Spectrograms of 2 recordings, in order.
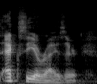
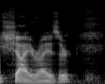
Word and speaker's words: Exia Riser: I did later find out that the X as a standalone character does not create the X sound, and it's more of a sh sound, and so it ends up properly being pronounced as Shirizer. But I didn't know that when I was like 10. So, I didn't know that when I was 10. So it's Exiarizer. It could also be Shirizer.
